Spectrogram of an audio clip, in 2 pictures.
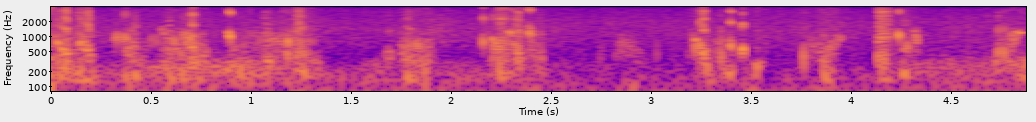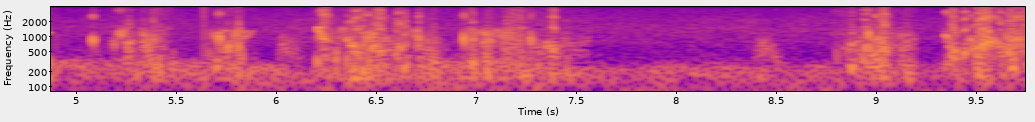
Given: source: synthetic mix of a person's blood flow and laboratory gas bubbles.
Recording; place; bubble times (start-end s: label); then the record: Doppler ultrasound of blood flow; subclavian vein
0.00-0.26 s: bubbles
0.30-0.80 s: bubbles
0.85-1.35 s: bubbles
1.67-1.93 s: bubbles
2.14-2.48 s: bubbles
3.17-3.58 s: bubbles
3.73-3.96 s: bubbles
4.13-4.37 s: bubbles
4.71-4.92 s: bubbles
5.05-5.12 s: bubbles
5.16-5.50 s: bubbles
5.63-5.88 s: bubbles
6.17-6.85 s: bubbles
6.89-7.57 s: bubbles
8.77-9.21 s: bubbles
9.31-9.75 s: bubbles
From the record:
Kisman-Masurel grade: 333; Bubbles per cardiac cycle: rolling drumbeat, 9 or more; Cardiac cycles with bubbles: 50 to 99%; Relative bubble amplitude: loud (0.450 to 0.775); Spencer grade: 3 (all of the cardiac periods contain showers or single bubble signals, but not dominating or overriding the cardiac motion signals); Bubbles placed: anywhere in the cardiac cycle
